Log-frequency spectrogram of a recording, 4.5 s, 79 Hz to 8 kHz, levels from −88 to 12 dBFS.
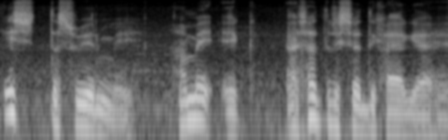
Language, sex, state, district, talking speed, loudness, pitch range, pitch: Hindi, male, Himachal Pradesh, Shimla, 135 wpm, -18 LUFS, 95-135 Hz, 115 Hz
